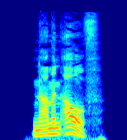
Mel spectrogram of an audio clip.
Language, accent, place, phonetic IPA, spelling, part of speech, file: German, Germany, Berlin, [ˌnaːmən ˈaʊ̯f], nahmen auf, verb, De-nahmen auf.ogg
- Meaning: first/third-person plural preterite of aufnehmen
